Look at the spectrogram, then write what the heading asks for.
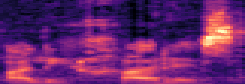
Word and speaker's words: Alijares: el Palacio de Alijares, dicho por mucha gente Alixares, pero esto por esa el hotel. X es J, ¿eh? Sí. Esa X se pronuncia como J. J, sí, escrito en árabe es para J.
